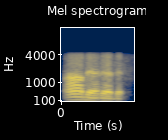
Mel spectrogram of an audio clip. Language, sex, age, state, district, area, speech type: Malayalam, male, 18-30, Kerala, Pathanamthitta, rural, conversation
